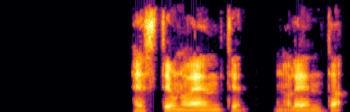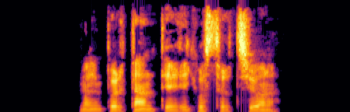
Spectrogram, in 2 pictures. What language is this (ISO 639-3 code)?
ita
